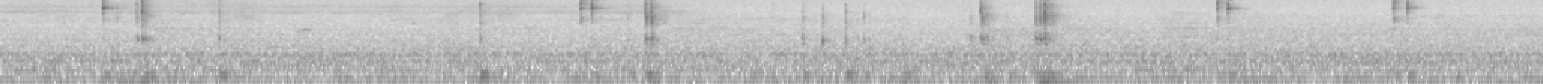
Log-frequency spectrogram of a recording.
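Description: Faint clicks of a computer mouse, mostly in pairs, every second or two, over a low steady hum.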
